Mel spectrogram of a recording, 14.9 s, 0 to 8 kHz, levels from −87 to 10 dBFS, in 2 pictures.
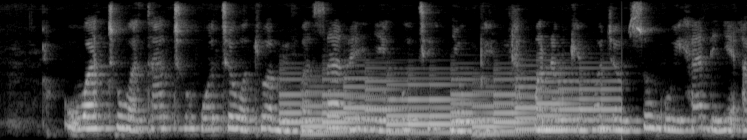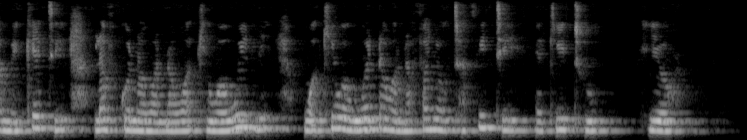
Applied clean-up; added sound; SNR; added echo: none; Piano; -1 dB; reverberation time 0.4 s.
